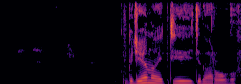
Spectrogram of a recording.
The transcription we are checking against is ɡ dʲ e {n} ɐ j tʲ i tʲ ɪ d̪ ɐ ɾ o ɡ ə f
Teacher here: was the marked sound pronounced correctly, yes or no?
yes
